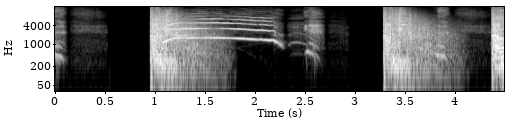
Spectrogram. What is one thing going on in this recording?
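A pistol fires two loud shots that ring out in an echoing hall.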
